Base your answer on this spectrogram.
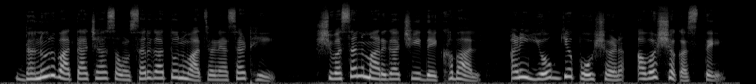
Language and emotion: Marathi, neutral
